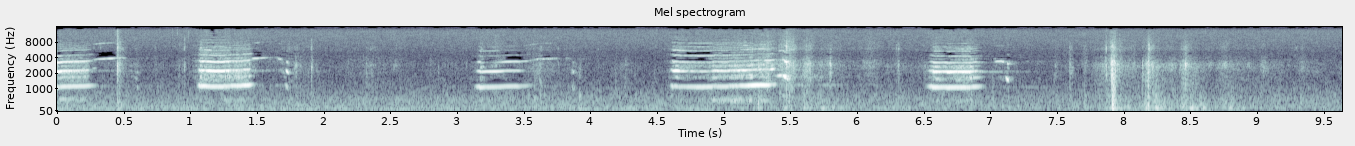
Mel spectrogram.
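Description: Bald eagles calling to each other at the nest during a shift change: five rounds of high, piping chirps about a second apart, the fourth the longest. A sharp knock and some rustling follow near the end.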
